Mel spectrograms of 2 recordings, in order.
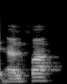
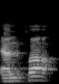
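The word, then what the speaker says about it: alpha: जैसे अल्फा है तो फादर के अंदर आ, फा, फादर, फादर, तो आ की साउंड देगा ये अल्फा, फादर।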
